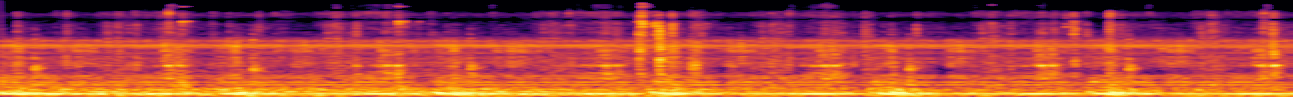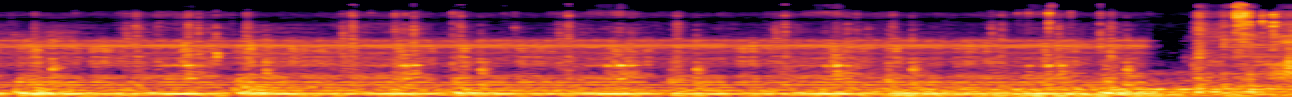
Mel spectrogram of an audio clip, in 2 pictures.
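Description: A sewing machine runs steadily, stitching a wristlet at a slow, careful pace, its low mechanical hum and faint ticking continuous for about twelve seconds before stopping near the end.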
